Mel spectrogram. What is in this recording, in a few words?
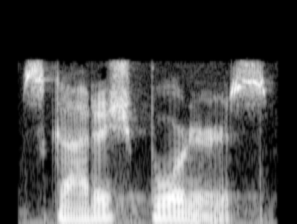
"Scottish Borders", English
